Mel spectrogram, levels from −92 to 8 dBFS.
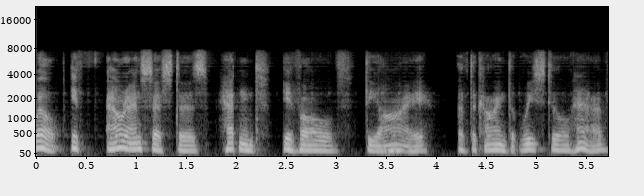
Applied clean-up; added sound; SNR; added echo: neural mask model DeepFilterNet 3.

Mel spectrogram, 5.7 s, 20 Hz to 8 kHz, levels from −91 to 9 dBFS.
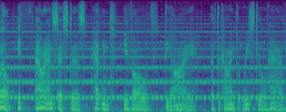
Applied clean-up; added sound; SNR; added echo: none; Bowed string instrument; 5 dB; none.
